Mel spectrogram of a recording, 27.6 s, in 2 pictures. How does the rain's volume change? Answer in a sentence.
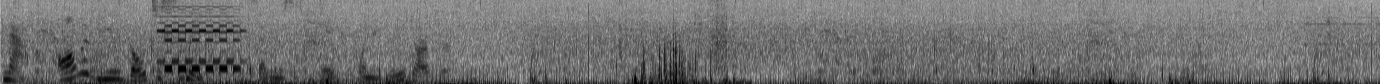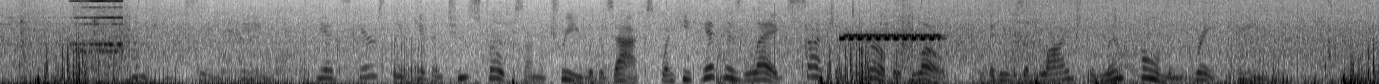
The volume of the rain goes down, then up.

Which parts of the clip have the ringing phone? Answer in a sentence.
You can hear the ringing phone from 1.6 to 2.5 s, from 13.1 to 15.1 s and from 22.1 to 23.3 s.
